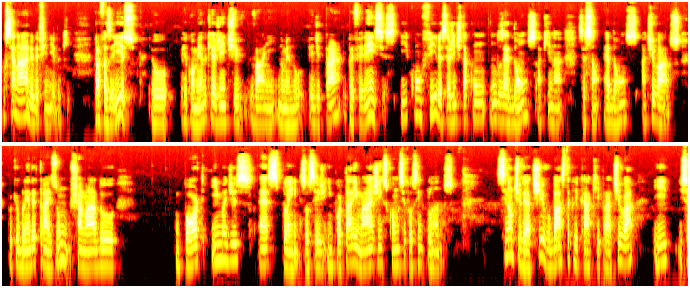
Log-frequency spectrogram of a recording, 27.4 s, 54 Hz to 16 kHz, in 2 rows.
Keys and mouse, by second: 5.9 click, 6.8 click, 8.1 click, 8.9 click, 11.0 click, 13.2 click, 16.2-18.8 typing, 20.2 click, 23.2 click, 24.7 click, 26.4 click.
